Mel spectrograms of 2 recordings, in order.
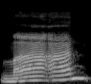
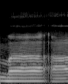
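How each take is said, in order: First: The word ends with an n sound. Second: The word ends with a long vowel.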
